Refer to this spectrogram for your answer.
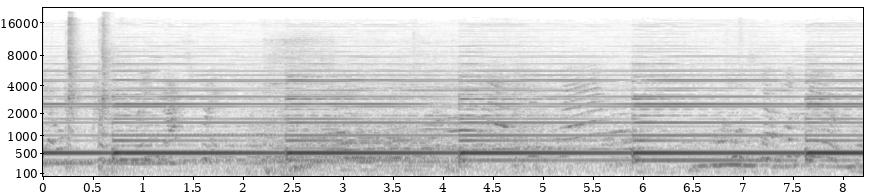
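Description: Clear bell strokes roughly every 1.7 seconds, each ringing out and fading evenly before the next; a normal, healthy chime.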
